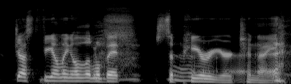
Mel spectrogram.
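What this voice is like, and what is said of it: Imitates another person's voice. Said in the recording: “Is your Winona Ryder sound like Dustin Hoffman? ... It's like a Silence of the Lambs serial killer.”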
